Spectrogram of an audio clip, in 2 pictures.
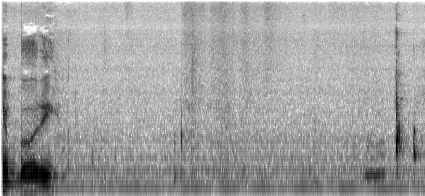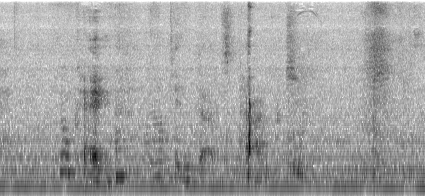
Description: daddy records the baby's hiccups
